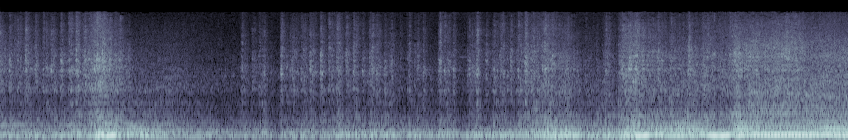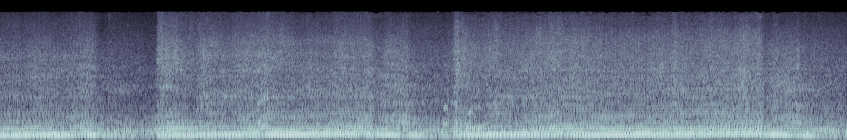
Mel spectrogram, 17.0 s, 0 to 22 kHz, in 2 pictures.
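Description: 1964 Plymouth Savoy's engine heard from inside the cabin. After a quick rev about a second in, from about six seconds in it pulls hard at full throttle, its revs climbing and then dropping at each gear change, about every three seconds, until the throttle lifts near the end.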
